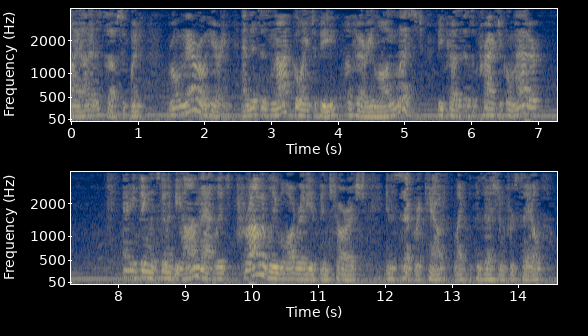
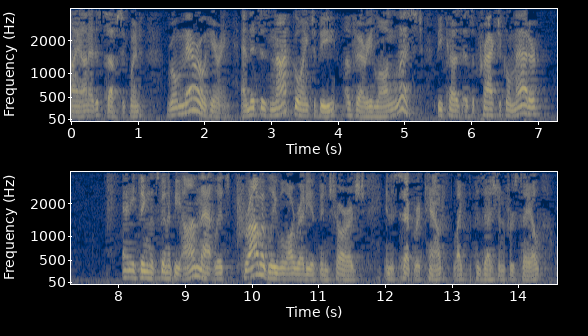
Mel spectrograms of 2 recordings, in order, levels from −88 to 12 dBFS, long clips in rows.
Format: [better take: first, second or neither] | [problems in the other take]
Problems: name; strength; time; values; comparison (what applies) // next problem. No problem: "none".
second | background sound (Fixed-wing aircraft, airplane); 15 dB below the speech // room echo; dies away in 0.2 s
